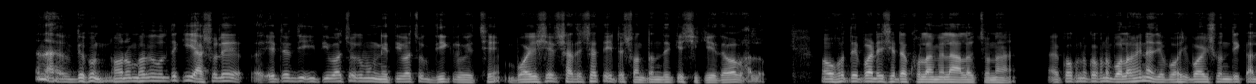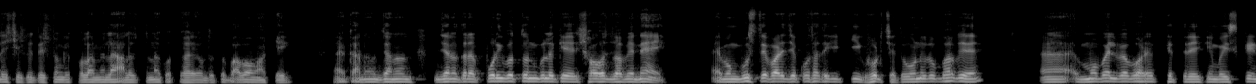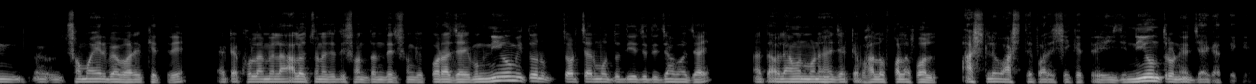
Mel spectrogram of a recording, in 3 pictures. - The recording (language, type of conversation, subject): Bengali, podcast, শিশুদের স্ক্রিন ব্যবহার নিয়ন্ত্রণ করতে আপনি কী পরামর্শ দেবেন?
- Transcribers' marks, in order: none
